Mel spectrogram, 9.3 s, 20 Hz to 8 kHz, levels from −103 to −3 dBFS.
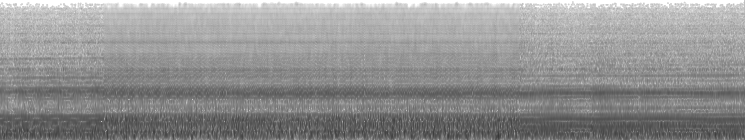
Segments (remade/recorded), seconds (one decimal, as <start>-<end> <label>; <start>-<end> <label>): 0.0-1.3 recorded; 1.3-6.5 remade; 6.5-9.3 recorded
